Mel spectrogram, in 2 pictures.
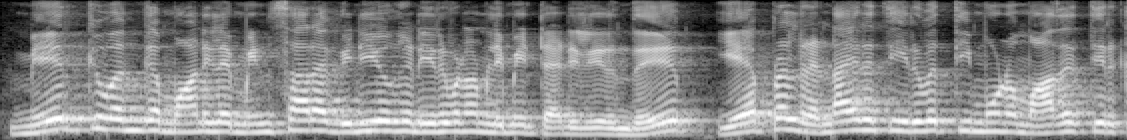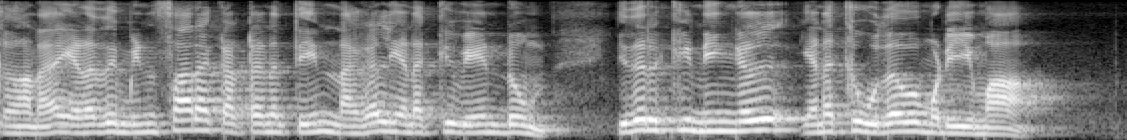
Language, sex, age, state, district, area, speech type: Tamil, male, 45-60, Tamil Nadu, Thanjavur, rural, read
